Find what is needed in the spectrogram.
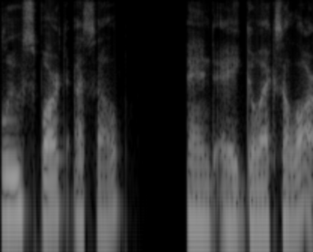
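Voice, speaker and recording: The man speaks in a monotone, flat intonation. His pitch is medium. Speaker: Twitch streamer. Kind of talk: tech review talk to camera.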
